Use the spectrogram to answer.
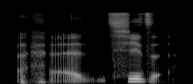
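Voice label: "qi1 zi3", Mandarin Chinese; HSK2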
